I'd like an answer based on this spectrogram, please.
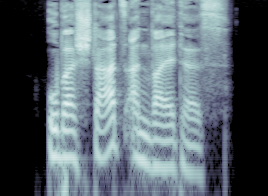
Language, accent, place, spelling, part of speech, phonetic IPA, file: German, Germany, Berlin, Oberstaatsanwaltes, noun, [oːbɐˈʃtaːt͡sʔanˌvaltəs], De-Oberstaatsanwaltes.ogg
- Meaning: genitive singular of Oberstaatsanwalt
